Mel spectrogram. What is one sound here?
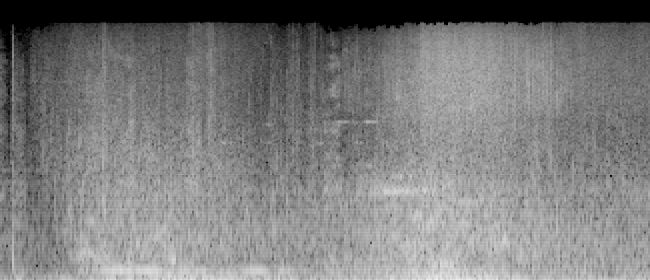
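A heavy blast rumbles deeply.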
